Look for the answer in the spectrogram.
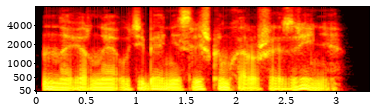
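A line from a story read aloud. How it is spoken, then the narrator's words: Grumbling. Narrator (Russian): проворчал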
